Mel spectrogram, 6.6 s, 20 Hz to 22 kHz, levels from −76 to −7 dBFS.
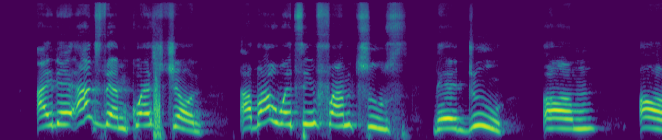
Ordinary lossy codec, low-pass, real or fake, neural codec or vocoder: none; none; fake; autoencoder, 48 kHz, 128 numbers a frame, DAC-VAE, trained on Japanese speech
